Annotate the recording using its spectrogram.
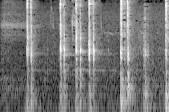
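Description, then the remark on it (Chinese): Irregular bursts of keyboard typing, about a dozen crisp key clicks in uneven clusters, some doubled in quick succession, with short quiet gaps between them and no voices, as the name of the game 率土之滨 is typed in. “咱们把名字打上去，率土之滨。”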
